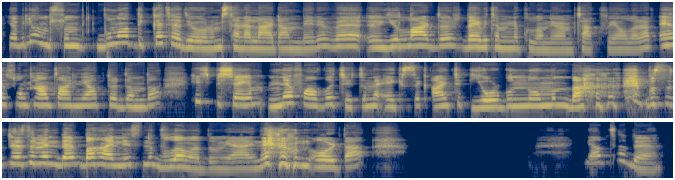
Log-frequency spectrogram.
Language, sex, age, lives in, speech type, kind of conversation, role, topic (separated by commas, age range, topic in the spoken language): Turkish, female, 30-34, Spain, conversation, unstructured, none, Stresle başa çıkmanın en etkili yolu nedir?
